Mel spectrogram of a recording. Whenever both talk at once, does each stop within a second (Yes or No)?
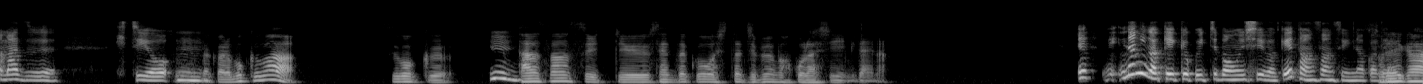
Yes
